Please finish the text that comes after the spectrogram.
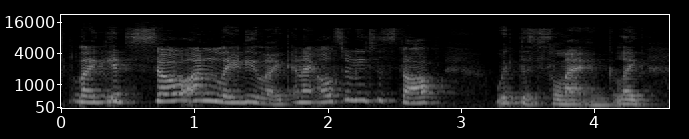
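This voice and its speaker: A woman in her twenties from Canada with a raspy voice, chatting bluntly and casually to her camera, swearing and laughing at herself. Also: on the high side, big pitch swings, moderate pace, fairly bright tone. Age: 20s. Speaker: lifestyle vlogger.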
